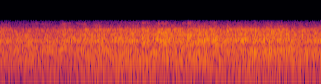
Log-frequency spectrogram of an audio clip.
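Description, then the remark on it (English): Steady, dense engine rumble from a convoy of trucks rolling over the newly built military highway from Dawson Creek, Canada, to Fairbanks, Alaska, continuous and fairly loud throughout, with a broad low-to-mid drone and no voices. “Hardly had they finished it when the first convoy of trucks rolled over.”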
